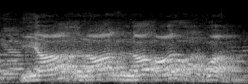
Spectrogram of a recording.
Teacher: इनको अंतस्थ बोलते हैं क्योंकि इनका उच्चारण स्वर और व्यंजन के बीच जैसा होता है।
